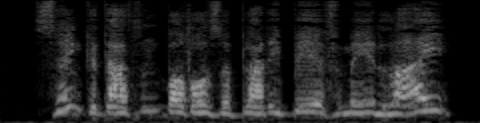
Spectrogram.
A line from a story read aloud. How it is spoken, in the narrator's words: he yelled after us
